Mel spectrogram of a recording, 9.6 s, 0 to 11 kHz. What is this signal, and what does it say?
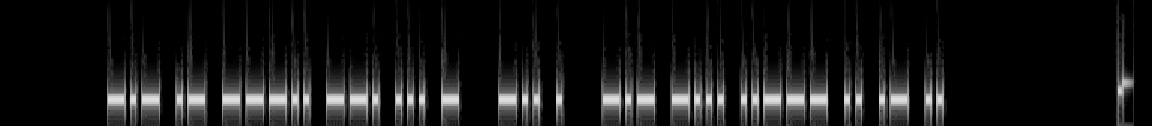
Morse code, heard as a keyed tone, about 25 wpm, 700 Hz. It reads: KA8GST DE KB2IAI
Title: USA Callsign DE Callsign - 6 Characters - 25wpm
